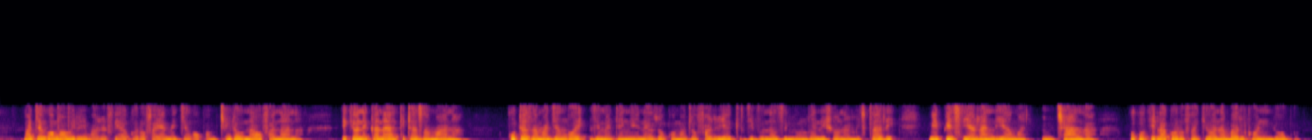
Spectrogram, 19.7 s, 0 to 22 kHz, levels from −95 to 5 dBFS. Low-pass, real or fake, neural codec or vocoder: 5.4 kHz; fake; codec, 16 kHz in and 24 kHz out, 1 kbps, XY-Tokenizer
